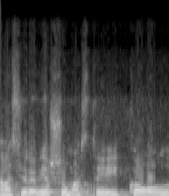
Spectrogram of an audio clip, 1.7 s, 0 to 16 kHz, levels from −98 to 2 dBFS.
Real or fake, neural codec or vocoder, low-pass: fake; vocoder, 48 kHz, 128 mel bands, Vocos; 14.4 kHz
